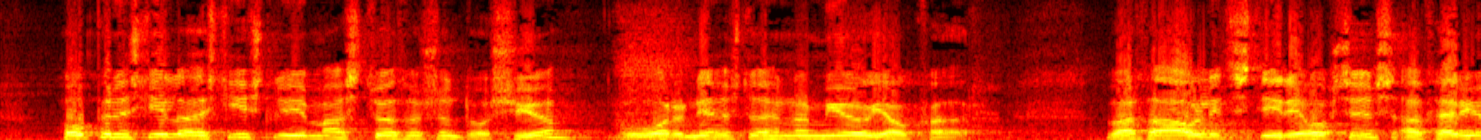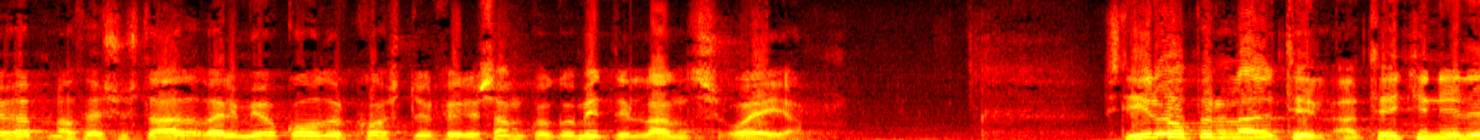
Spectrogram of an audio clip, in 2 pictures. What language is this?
Icelandic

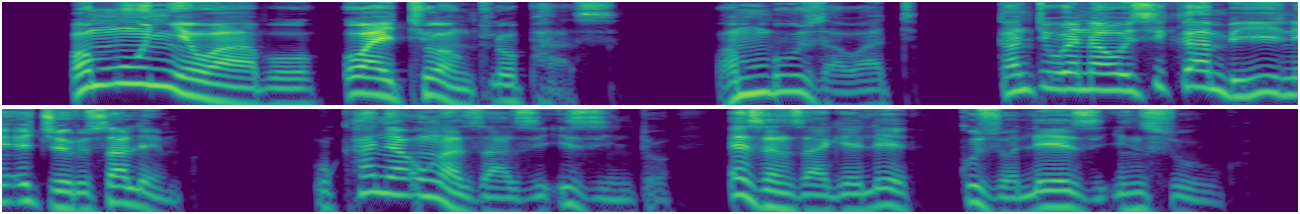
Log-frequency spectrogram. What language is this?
North Ndebele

